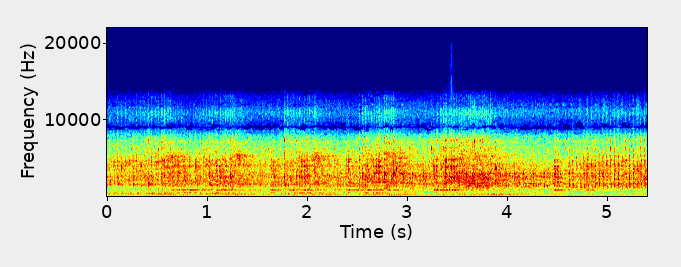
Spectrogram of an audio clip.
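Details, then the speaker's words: Auction roller diesel after a complete rewire, second start attempt: oil pressure reads 60 lb at idle. A steady, even idle with a constant low rumble, no knocks, misses or hunting; healthy. "look at that oil pressure would you 60 lb that's an"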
